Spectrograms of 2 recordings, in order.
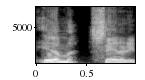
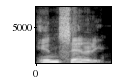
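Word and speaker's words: Imsanity: another one is insanity that's im sanity not insanity both of these once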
